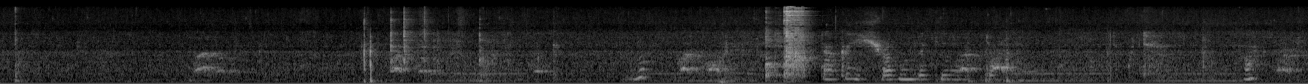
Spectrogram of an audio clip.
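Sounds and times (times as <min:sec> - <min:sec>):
dough frying in oil: 0:00.0 - 0:13.0.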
